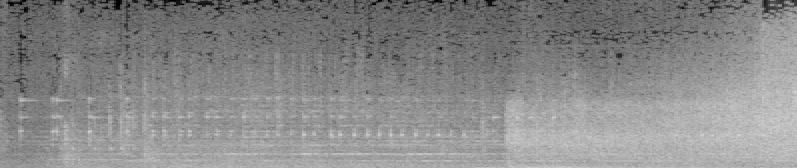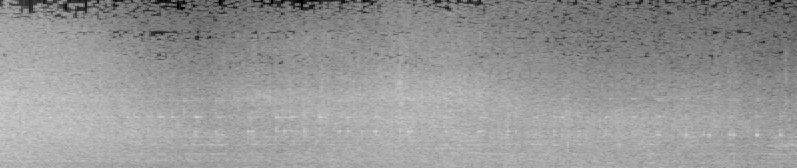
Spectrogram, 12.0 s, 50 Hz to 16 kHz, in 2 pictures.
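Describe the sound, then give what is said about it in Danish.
Heavy machinery from two huge Dutch floating cranes in the sea off Anholt hoisting the sunken submarine U-534 free of the seabed mud and back to the surface: a steady, dense mechanical roar with faint humming tones, ratcheting clatter, and a deep rumbling surge a few seconds in. No one speaks. “Kranerne er i gang med at trække U-534 fri af mudderet på havbunden og tilbage til vandoverfladen for første gang i 48 år.”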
